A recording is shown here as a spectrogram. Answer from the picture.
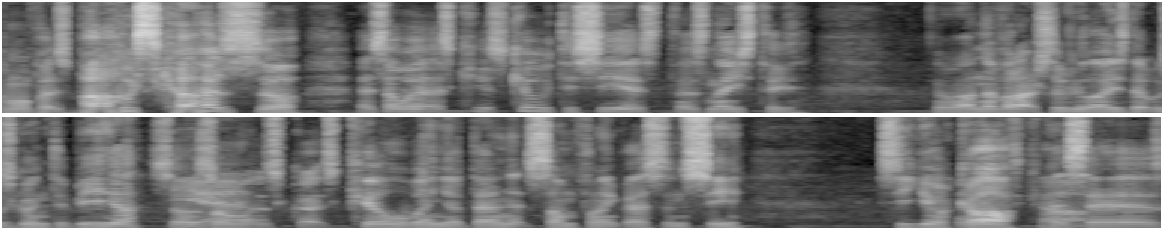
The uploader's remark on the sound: This episode was recorded live at the 2021 British Motor Show in Farnborough. The Podcast Guys who were the official podcast and video partner of the British Motor Show.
